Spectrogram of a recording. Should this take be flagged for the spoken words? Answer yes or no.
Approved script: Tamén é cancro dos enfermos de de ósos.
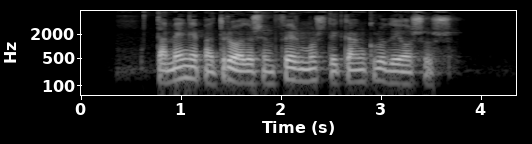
yes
